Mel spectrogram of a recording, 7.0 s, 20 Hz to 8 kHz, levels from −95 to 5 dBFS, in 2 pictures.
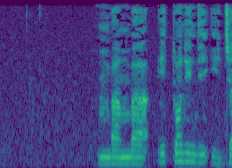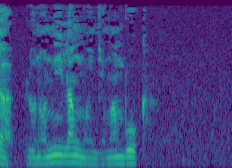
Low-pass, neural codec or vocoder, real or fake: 7.2 kHz; none; real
